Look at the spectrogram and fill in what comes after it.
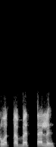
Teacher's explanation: lam sukun dialirkan ya, tidak dipantulkan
